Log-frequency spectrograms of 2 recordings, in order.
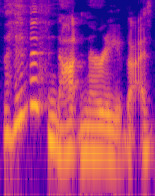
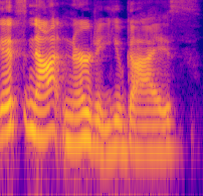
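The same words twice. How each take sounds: First: The s sounds are said with a lisp. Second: The s sounds are said clearly without a lisp.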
